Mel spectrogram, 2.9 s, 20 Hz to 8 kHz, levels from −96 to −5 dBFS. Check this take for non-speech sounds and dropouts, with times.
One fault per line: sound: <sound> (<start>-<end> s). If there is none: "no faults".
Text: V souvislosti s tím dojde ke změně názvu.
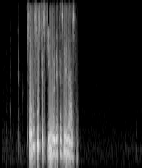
no faults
